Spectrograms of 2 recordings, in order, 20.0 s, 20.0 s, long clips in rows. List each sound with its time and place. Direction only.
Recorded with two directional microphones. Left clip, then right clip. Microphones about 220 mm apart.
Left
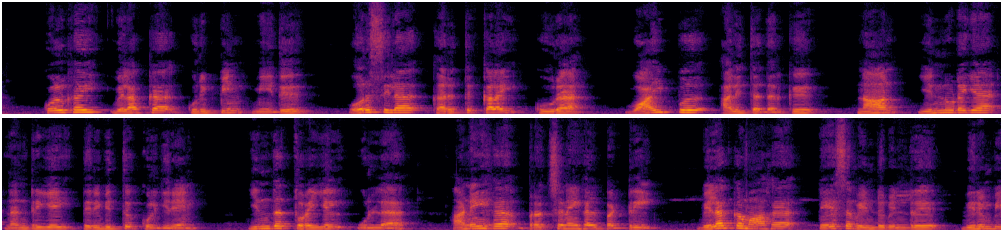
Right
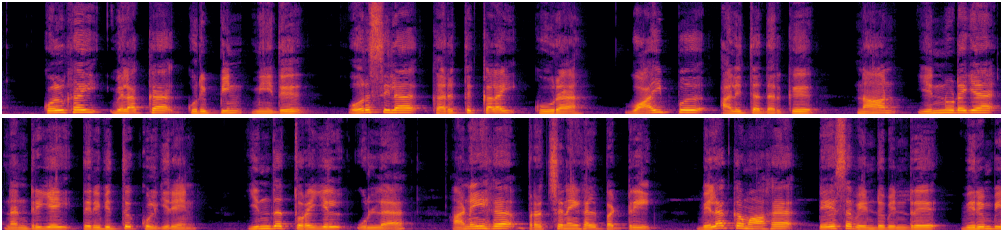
0.4 s speech: 45° right (ahead or behind)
